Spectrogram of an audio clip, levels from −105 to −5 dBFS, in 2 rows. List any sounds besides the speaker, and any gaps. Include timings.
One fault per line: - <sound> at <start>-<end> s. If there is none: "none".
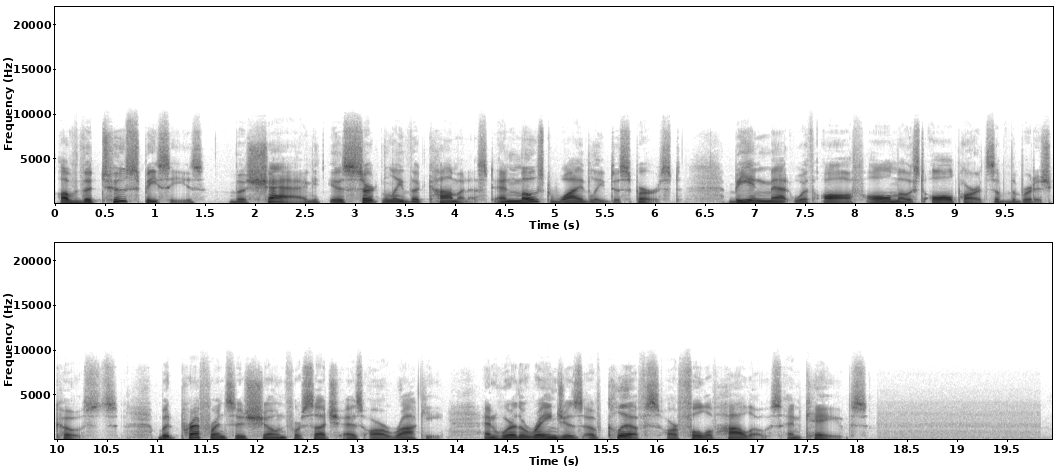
none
